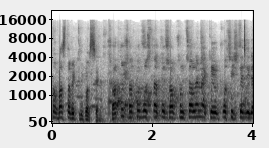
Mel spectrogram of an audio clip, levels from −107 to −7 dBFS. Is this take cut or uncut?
uncut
